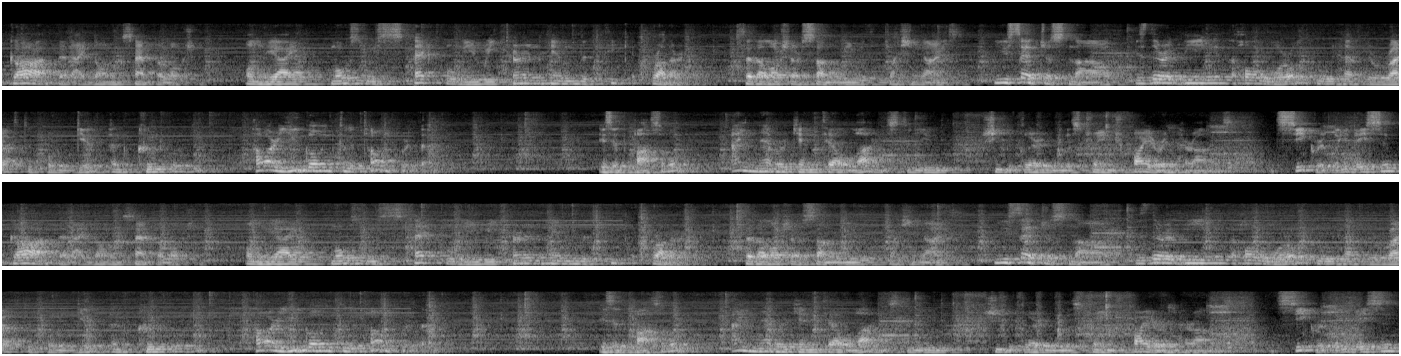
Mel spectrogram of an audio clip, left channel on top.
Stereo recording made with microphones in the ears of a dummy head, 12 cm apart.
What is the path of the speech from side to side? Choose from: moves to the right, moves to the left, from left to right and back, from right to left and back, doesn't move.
doesn't move.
